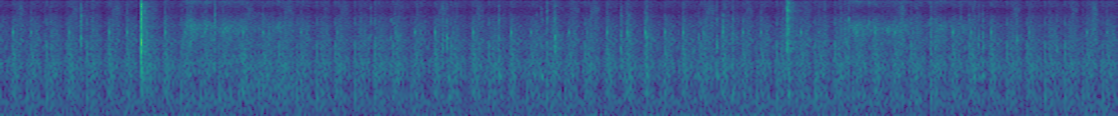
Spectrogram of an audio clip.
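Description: Rapid, dense automatic fire from modded weapons in Garry's Mod rattles on continuously and loudly, with a couple of sharper single reports cutting through the stream of shots.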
